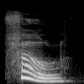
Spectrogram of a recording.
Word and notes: foal: British English

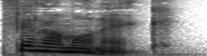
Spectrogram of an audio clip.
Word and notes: philharmonic: British English

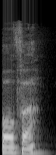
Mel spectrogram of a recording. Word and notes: bovver: British English

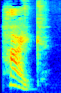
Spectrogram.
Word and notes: hike: British English

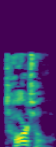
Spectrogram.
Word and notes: tortile: British English

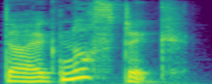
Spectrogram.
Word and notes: diagnostic: British English

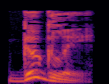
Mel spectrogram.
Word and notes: googly: British English

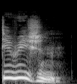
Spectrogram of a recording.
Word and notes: derision: British English

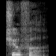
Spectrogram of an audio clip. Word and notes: chufa: British English

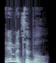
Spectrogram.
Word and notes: imitable: British English

